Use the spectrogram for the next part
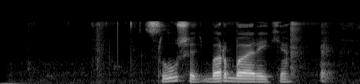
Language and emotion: Russian, neutral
